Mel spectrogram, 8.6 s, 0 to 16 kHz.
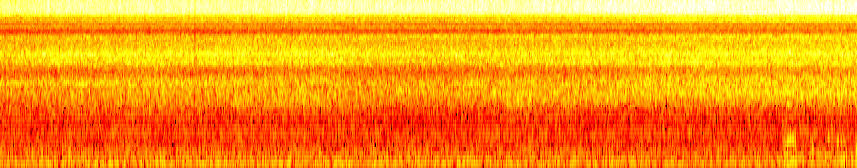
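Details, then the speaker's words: Refrigeration stepper-motor electronic expansion valve (about 255 steps full open to close), bench-tested with nitrogen, fan off; steady high hiss of gas slowly growing as the valve opens and passes flow; it modulates, leaks slightly. "So if I open this with it closed all the way, you still hear it hissing."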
